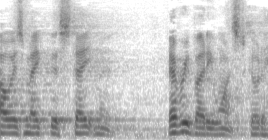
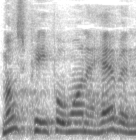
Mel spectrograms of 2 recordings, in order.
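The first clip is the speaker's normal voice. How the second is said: ordinary delivery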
